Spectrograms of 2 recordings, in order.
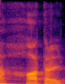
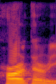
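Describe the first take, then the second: First: "huddle" with an open uh, no r; huddle pronunciation. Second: "hurdle" said loud, with an r-coloured first vowel; hurdle pronunciation. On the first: Teacher contrasting two similar words, "huddle" without r. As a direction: say "huddle" with a plain short-u first syllable. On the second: Teacher contrasting two similar words, "hurdle" with its r. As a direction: punch out "hurdle", r in the first syllable. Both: Shown as a demonstration. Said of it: "발음도 다르고요".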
